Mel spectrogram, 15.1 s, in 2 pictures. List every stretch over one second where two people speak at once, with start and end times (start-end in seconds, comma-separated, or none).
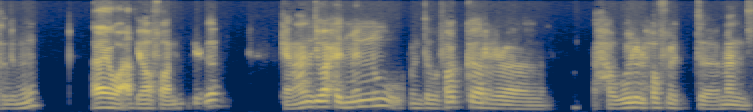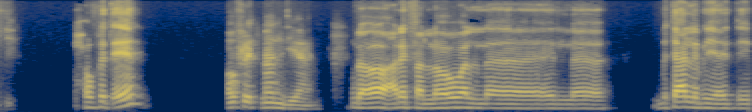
none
